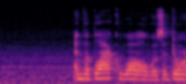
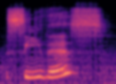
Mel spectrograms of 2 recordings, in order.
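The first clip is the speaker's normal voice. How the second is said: higher, louder scoffing echo; incredulous mock; 6 semitones higher, 4 dB louder than usual. Reader scoffing at the villain's one-liner, incredulous. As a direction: throw the line back with scorn.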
